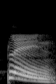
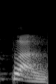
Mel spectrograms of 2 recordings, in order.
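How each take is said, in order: First: "প্লেন" with a long gliding "ay". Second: "প্ল্যান" with open "æ", no glide; short A. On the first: Teacher contrasting spellings, "প্লেন" with long A. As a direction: stretch the vowel of "প্লেন" to "playn". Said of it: "এখানে উচ্চারণ হলো". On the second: Teacher contrasting spellings, "প্ল্যান" with short A. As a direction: say "প্ল্যান" like English "plan". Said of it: "এটার উচ্চারণ". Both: Shown as a demonstration.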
